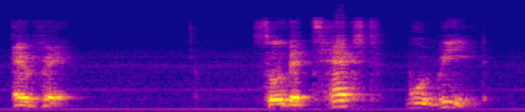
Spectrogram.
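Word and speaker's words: עברי: you will spell this IV RI and is pronounced every so the text will read Genesis 14 and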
